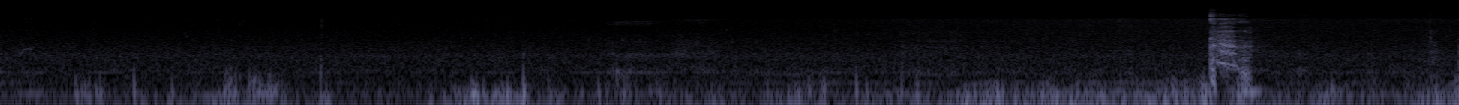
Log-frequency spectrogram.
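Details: Adult smoking a joint by a river gives a single short, harsh throat-clearing cough over steady outdoor rumble from wind and flowing water.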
